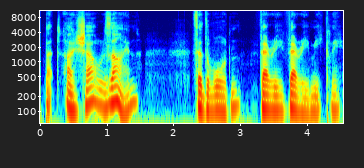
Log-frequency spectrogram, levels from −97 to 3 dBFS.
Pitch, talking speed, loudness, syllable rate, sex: 115 Hz, 130 wpm, -19 LUFS, 4.6 syllables/s, male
